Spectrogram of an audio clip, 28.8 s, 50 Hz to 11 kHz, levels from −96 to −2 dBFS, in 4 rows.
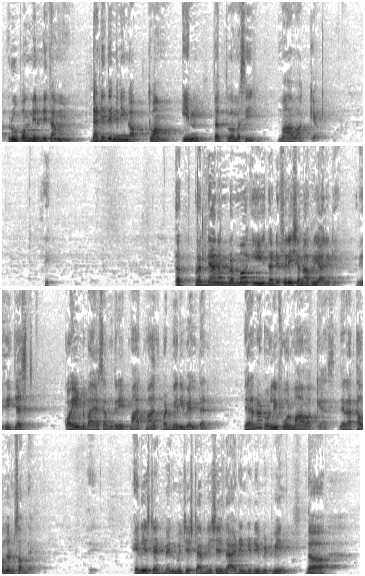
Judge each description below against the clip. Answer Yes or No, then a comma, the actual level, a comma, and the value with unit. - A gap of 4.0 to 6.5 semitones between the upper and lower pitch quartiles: Yes, average, 4.4 semitones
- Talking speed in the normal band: No, slow, 85 wpm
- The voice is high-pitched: No, medium, 140 Hz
